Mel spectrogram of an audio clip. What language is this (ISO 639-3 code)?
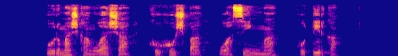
qup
